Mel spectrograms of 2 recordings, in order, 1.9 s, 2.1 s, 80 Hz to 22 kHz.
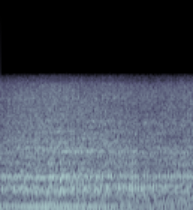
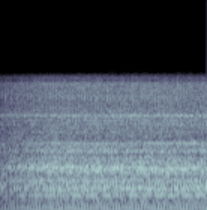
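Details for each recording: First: Renault Clio 1.6 16V idling with the accessory belt removed, fitted for diagnosing a noise suspected at the alternator pulley, tensioner bearing or water pump: smooth, steady idle with no whirring or chirping, and the noise has stopped. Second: Renault Clio 1.6 16V with K4M engine at idle, constant rough whirring hum over the engine near the alternator pulley region: characteristic bearing noise, suspected tensioner or water pump bearing, to be isolated by removing the accessory belt.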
